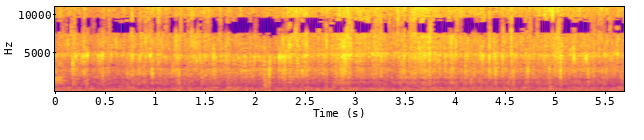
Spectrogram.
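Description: Green chillies, carrot sticks and pickle masala sizzling steadily in hot mustard oil in a small steel pan.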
